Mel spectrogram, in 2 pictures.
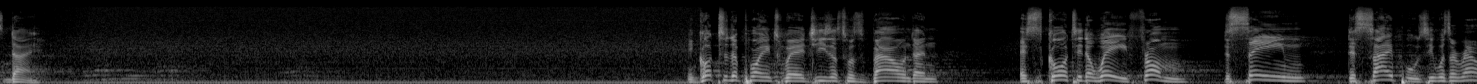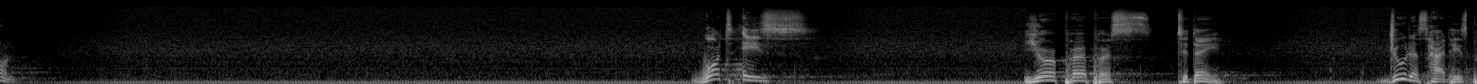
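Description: A man speaks with animation through a microphone in a room with some echo, with long pauses.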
